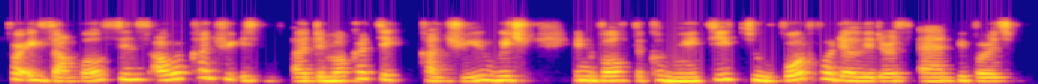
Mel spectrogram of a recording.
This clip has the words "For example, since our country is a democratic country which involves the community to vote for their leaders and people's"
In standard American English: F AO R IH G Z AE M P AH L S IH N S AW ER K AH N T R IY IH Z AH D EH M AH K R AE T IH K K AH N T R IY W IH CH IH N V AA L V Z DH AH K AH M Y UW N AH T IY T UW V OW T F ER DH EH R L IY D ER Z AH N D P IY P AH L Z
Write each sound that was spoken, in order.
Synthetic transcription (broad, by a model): F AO R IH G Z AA M P AH L S IH N S AW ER K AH N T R IY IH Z AH D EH M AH K R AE T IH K K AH N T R IY W IH CH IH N V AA L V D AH K AH M Y UW N AH T IY T UW V OW T F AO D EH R L IY D ER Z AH N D P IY P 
